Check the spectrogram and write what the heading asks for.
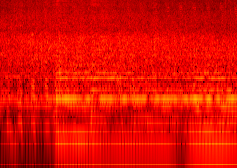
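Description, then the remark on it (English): An audience claps steadily, a dense, continuous patter of many hands that holds at an even loudness, with sustained musical tones humming underneath. “It's a good place to clap.”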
